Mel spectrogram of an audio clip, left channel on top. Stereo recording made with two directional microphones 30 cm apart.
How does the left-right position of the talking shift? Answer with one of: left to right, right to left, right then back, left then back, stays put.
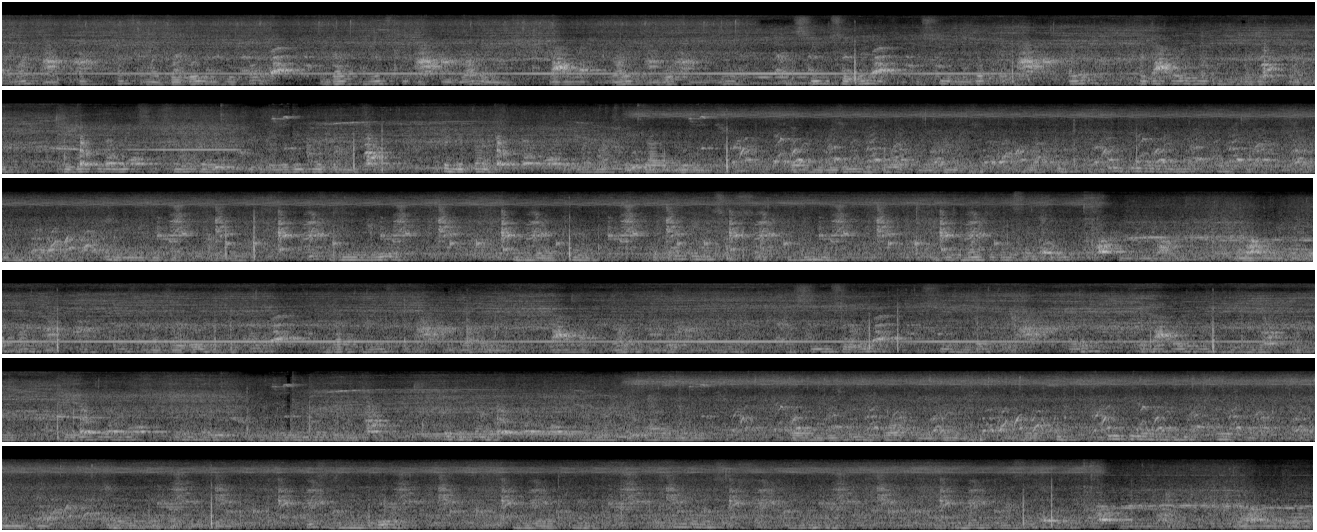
right then back.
